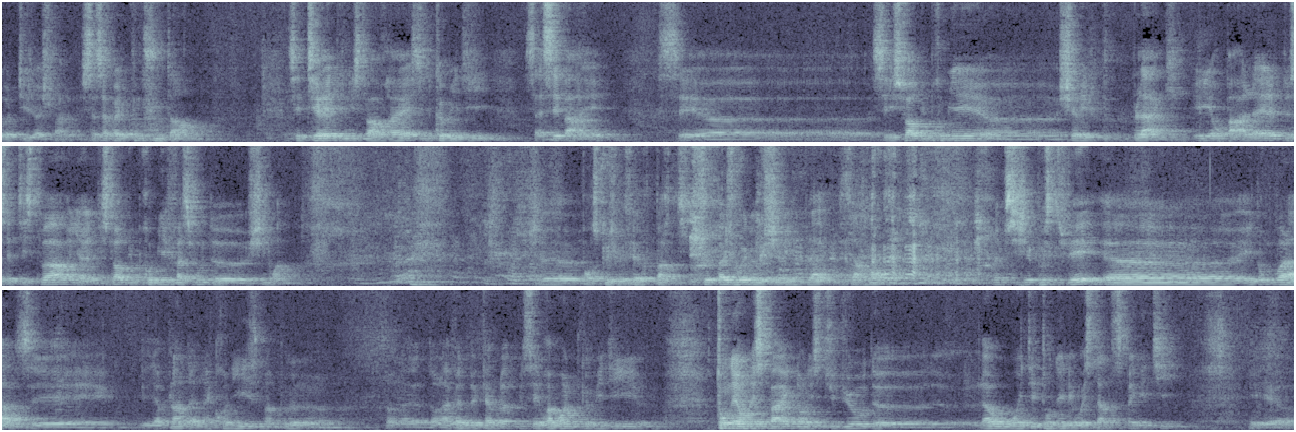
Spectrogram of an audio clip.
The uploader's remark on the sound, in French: Conférence TGS Springbreak 2017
